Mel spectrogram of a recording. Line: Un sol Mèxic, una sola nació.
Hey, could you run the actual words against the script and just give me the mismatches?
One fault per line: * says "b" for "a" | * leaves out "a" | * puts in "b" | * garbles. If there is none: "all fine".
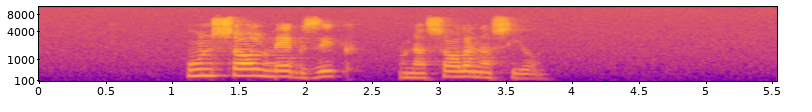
all fine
